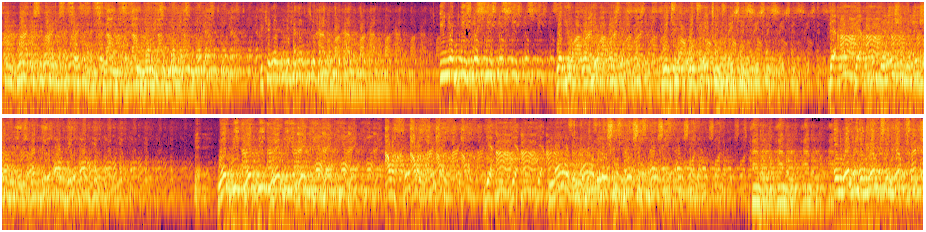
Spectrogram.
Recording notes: Jumuah lecture at Masjidun Nasr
